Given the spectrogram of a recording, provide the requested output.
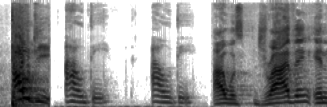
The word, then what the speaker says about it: Audi: So many people say Audi when it's actually pronounced Audi. Audi. I was driving in my Audi. Never buying an Audi and not interested in Audi.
